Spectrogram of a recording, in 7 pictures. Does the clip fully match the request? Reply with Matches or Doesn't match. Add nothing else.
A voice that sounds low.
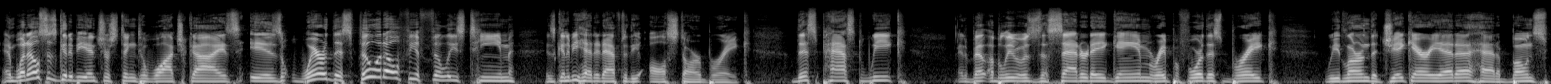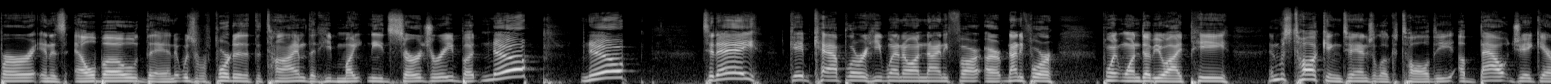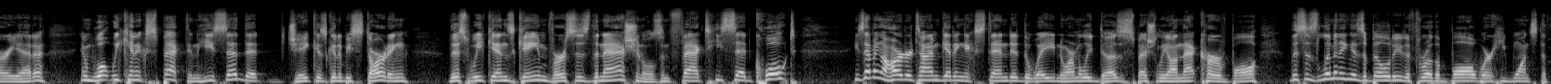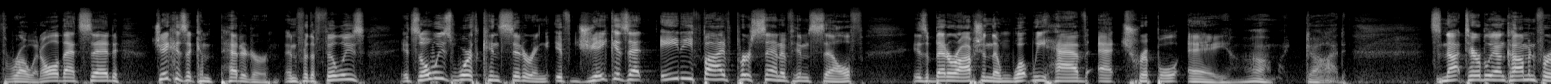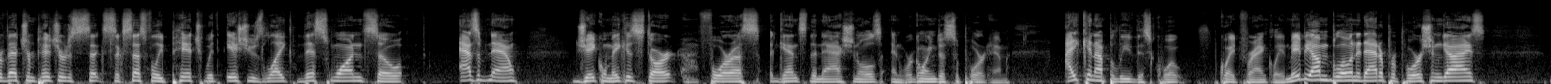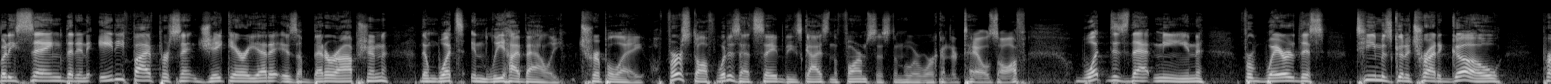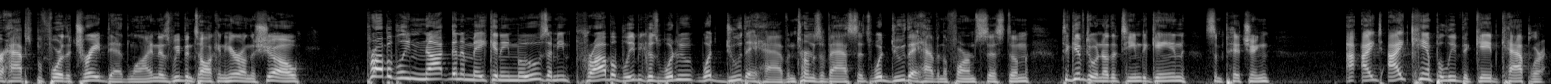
Doesn't match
